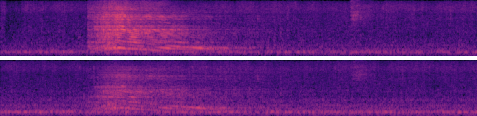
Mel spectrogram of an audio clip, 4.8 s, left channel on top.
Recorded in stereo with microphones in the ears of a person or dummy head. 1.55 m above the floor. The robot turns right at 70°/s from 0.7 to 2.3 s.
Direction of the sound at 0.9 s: 85° left.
